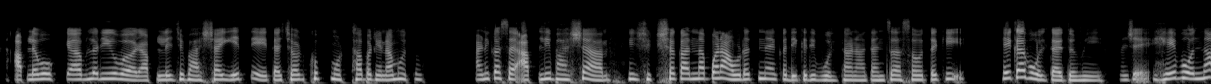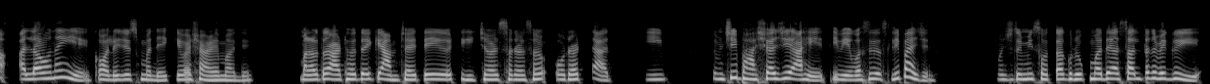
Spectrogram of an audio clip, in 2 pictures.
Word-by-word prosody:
आपल्या 230 Hz, +1 st, +1 dB
व्होकॅब्युलरीवर 245 Hz, -2 st, +1 dB
आपली 205 Hz, +2 st, -1 dB
जी 240 Hz, -, +3 dB
भाषा 215 Hz, +1 st, 0 dB
येते 225 Hz, +1 st, -1 dB
त्याच्यावर 225 Hz, +3 st, 0 dB
खूप 270 Hz, -2 st, -1 dB
मोठा 235 Hz, 0 st, 0 dB
परिणाम 225 Hz, -1 st, +1 dB
होतो. 240 Hz, -1 st, -3 dB, 0.5 s
आणि 230 Hz, +3 st, -1 dB
कसं 275 Hz, -3 st, +1 dB
आहे -, -, 0 dB
आपली 235 Hz, +5 st, +1 dB
भाषा 235 Hz, -2 st, +1 dB, 0.3 s
ही 245 Hz, -, +2 dB
शिक्षकांना 255 Hz, +2 st, +1 dB
पण 285 Hz, 0 st, +3 dB
आवडत 235 Hz, -1 st, +2 dB
नाही 255 Hz, -2 st, +1 dB
कधी-कधी 215 Hz, 0 st, 0 dB
बोलताना. 200 Hz, -1 st, -1 dB
त्यांचं 200 Hz, +2 st, 0 dB
असं 210 Hz, +1 st, -2 dB
होतं, 210 Hz, +1 st, 0 dB
की 255 Hz, 0 st, 0 dB, 0.5 s
हे 275 Hz, -, +3 dB
काय 330 Hz, +2 st, +4 dB
बोलताय 205 Hz, -9 st, +2 dB
तुम्ही? 195 Hz, -1 st, +1 dB, 0.2 s
म्हणजे 210 Hz, +4 st, -3 dB
हे 235 Hz, +5 st, +1 dB
बोलणं 285 Hz, +2 st, +2 dB, 0.2 s
अलाऊ 255 Hz, +3 st, +3 dB
नाही 305 Hz, -5 st, +1 dB
आहे, 190 Hz, -1 st, -2 dB
कॉलेजेसमध्ये 215 Hz, -2 st, 0 dB
किंवा 220 Hz, -, +1 dB
शाळेमध्ये. 195 Hz, -4 st, 0 dB, 0.5 s
मला 220 Hz, 0 st, +2 dB
तर 250 Hz, -, +3 dB
आठवतंय 240 Hz, +1 st, +2 dB
की 265 Hz, -, +2 dB
आमच्या 220 Hz, -1 st, +1 dB
इथे 230 Hz, +1 st, +1 dB
टीचर 220 Hz, +1 st, 0 dB
सरळ-सरळ 225 Hz, +2 st, 0 dB, 0.2 s
ओरडतात, 230 Hz, -4 st, -1 dB
की 230 Hz, +3 st, -9 dB, 0.5 s
"तुमची 255 Hz, +4 st, +1 dB
भाषा 260 Hz, 0 st, +3 dB
जी 275 Hz, +2 st, +2 dB
आहे 225 Hz, -7 st, +1 dB
ती -, -, -5 dB
व्यवस्थित 215 Hz, +4 st, 0 dB
असली 250 Hz, +1 st, -2 dB
पाहिजे." 255 Hz, -, +2 dB, 0.7 s
म्हणजे 220 Hz, -1 st, -6 dB
तुम्ही 240 Hz, +1 st, +2 dB
स्वतः 240 Hz, 0 st, +1 dB
ग्रुपमध्ये 250 Hz, +2 st, +2 dB
असाल 255 Hz, 0 st, +1 dB
तर 280 Hz, 0 st, +1 dB
वेगळी, 245 Hz, -8 st, +1 dB
230 Hz, 160 wpm, -23 LUFS, 210-255 Hz, 0.7 s, काय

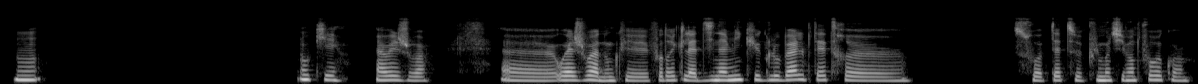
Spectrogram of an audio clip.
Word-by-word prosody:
Mmh. 210 Hz, +1 st, +5 dB, 2.6 s
OK, 225 Hz, -2 st, +3 dB, 0.5 s
ah, 195 Hz, -1 st, +3 dB
oui, 200 Hz, -, +2 dB
je 185 Hz, -1 st, 0 dB
vois. 180 Hz, 0 st, -4 dB, 0.7 s
Heu, 180 Hz, -3 st, -2 dB
ouais, 195 Hz, 0 st, +4 dB
je 195 Hz, 0 st, 0 dB
vois 205 Hz, -2 st, +5 dB
donc 175 Hz, +2 st, -3 dB
heu, 170 Hz, -1 st, -3 dB
faudrait 190 Hz, +2 st, -2 dB
que 205 Hz, -, -3 dB
la 180 Hz, -2 st, +4 dB
dynamique 195 Hz, +4 st, +4 dB
globale, 205 Hz, +2 st, +2 dB
peut-être, 205 Hz, -1 st, -4 dB
heu 175 Hz, -2 st, -3 dB, 1.1 s
soit 180 Hz, -2 st, -2 dB
peut-être, 190 Hz, +2 st, -1 dB
heu, 185 Hz, -, -3 dB
plus 185 Hz, +2 st, -2 dB
motivante 190 Hz, +1 st, +2 dB
pour 210 Hz, -1 st, -2 dB
eux, 205 Hz, -, 0 dB
quoi? 185 Hz, -3 st, -6 dB
190 Hz, 135 wpm, -26 LUFS, 180-205 Hz, 2.6 s, Mmh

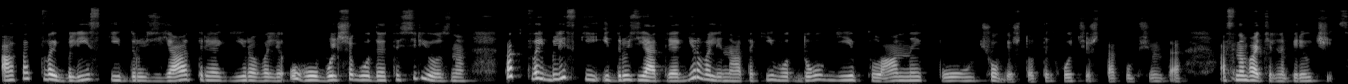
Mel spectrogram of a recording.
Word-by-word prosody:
А 200 Hz, +2 st, +4 dB
как 275 Hz, +5 st, -1 dB
твои 230 Hz, -3 st, +6 dB
близкие 195 Hz, +4 st, -2 dB
и -, -, -9 dB
друзья 175 Hz, +1 st, +2 dB
отреагировали? 180 Hz, -4 st, -1 dB
Ого, 195 Hz, +9 st, +5 dB
больше 200 Hz, +5 st, +2 dB
года- 200 Hz, -2 st, +2 dB
это 195 Hz, +2 st, -2 dB
серьёзно. 175 Hz, -, -2 dB, 0.3 s
Как 385 Hz, +1 st, +4 dB
твои 280 Hz, -6 st, +3 dB
близкие 250 Hz, 0 st, 0 dB
и 205 Hz, -, -3 dB
друзья 200 Hz, -2 st, +5 dB
отреагировали 175 Hz, -, +1 dB
на 160 Hz, -1 st, -2 dB
такие 165 Hz, +6 st, -7 dB
вот 180 Hz, -2 st, -5 dB
долгие 200 Hz, 0 st, -1 dB
планы 180 Hz, +3 st, 0 dB
по 170 Hz, +1 st, -2 dB
учёбе, 170 Hz, -4 st, -4 dB
что 120 Hz, -, -8 dB
ты 155 Hz, +3 st, -11 dB
хочешь 155 Hz, 0 st, -7 dB
так, 145 Hz, 0 st, -6 dB
в 145 Hz, -, -8 dB
общем-то, 145 Hz, +1 st, -9 dB, 0.3 s
основательно 180 Hz, -7 st, +3 dB
переучиться? 165 Hz, +4 st, -5 dB
185 Hz, 145 wpm, -25 LUFS, 165-210 Hz, 0.3 s, твои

